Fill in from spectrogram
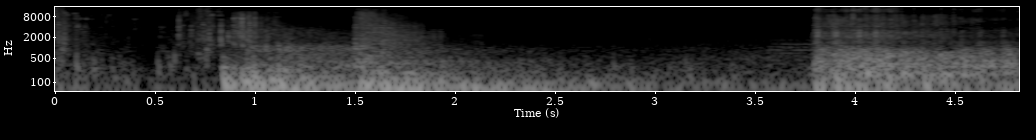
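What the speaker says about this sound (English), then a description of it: "Price using that M4 quite well, taking out Spzrta" Automatic M4 rifle fire in a CS:GO esports match on the Overpass map, heard as dense rapid bursts with loud, close, full-band shots, a brief lull, then another burst at the end.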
